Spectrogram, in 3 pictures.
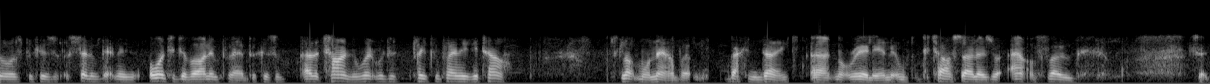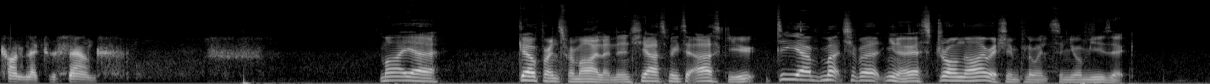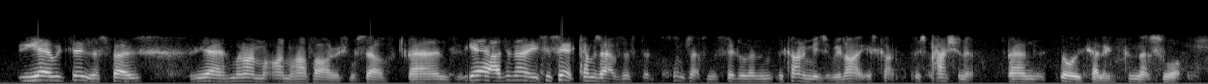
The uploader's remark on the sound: first telephone interview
